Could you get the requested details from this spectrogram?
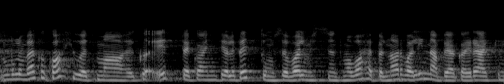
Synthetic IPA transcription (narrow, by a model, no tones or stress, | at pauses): mulːo̞nvæɡɑkɑhjue̞t̪ːˑmɑke̞t̪ːe̞kɑnʲd̪̥ʲjɑlepe̞t̪ːumus̬evɑlʲmist̪u̥sinet̪mɑvɑɦe̞pˑeːlnɑrvɑlinːɑpeɑkɑejɾæːkːˑin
